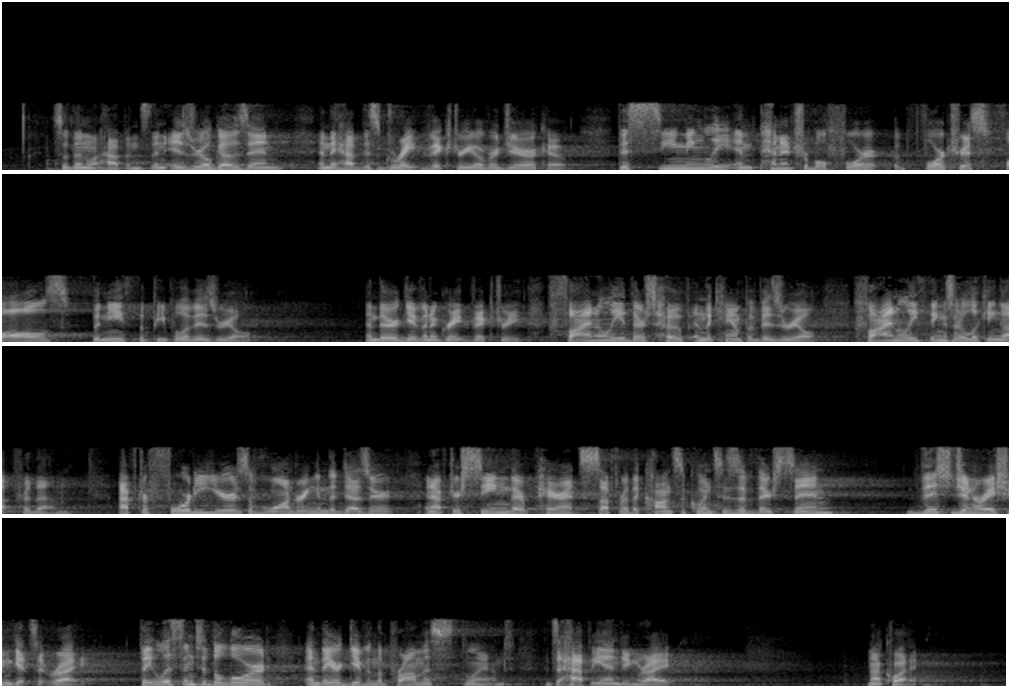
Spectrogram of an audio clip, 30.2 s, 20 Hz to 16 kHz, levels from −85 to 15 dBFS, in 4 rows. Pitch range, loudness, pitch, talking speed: 155-200 Hz, -25 LUFS, 175 Hz, 180 wpm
